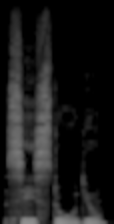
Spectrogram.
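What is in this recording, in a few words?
"s'istùdiu", Sardinian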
